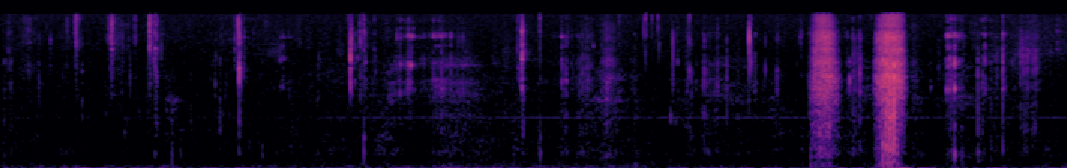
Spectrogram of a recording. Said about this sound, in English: That was gross. That was gross. Sorry. Intensely loud sniffing. I promise you, I'm drinking Coca-Cola. Nobody here is snorting Coke. I'm sorry. I got a cold. I have a cold.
